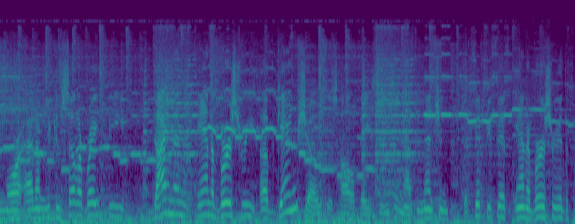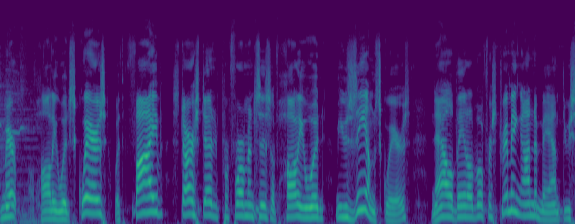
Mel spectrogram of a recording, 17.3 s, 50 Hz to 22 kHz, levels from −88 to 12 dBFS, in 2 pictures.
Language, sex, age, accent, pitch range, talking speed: English, male, 50-69, American, 140-195 Hz, 145 wpm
